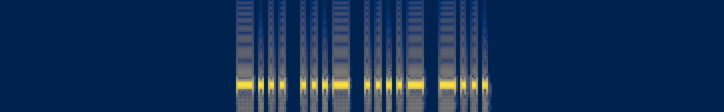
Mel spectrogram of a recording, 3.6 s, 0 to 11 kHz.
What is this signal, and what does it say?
Morse code, heard as a keyed tone, about 44 wpm, 700 Hz. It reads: BV4B
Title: Four Challenging Letter-Number Combinations 45wpm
